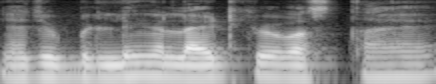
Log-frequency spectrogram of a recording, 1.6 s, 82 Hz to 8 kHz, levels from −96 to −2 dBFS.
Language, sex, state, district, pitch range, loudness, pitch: Chhattisgarhi, male, Chhattisgarh, Rajnandgaon, 115-120 Hz, -18 LUFS, 120 Hz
